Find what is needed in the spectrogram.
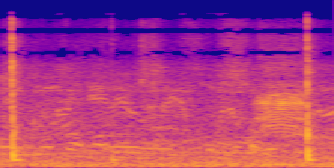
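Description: A heavy fish-cutting knife chops through fish on a wooden block, with one sharp chop just after the start and another right at the end. A crow caws near the end over background voices.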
